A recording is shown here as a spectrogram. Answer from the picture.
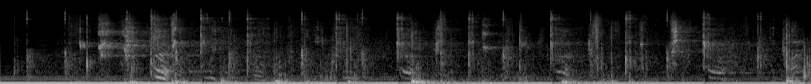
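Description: Table tennis rally: the celluloid ball clicking sharply off the paddles and table in quick, irregular succession, mixed with short squeaks of the players' shoes on the court floor.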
